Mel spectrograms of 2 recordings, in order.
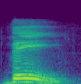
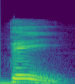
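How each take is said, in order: The two takes are said the same way.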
